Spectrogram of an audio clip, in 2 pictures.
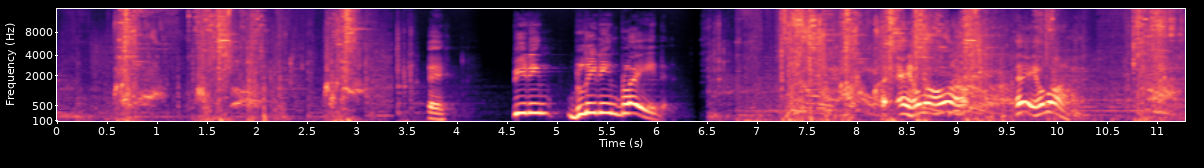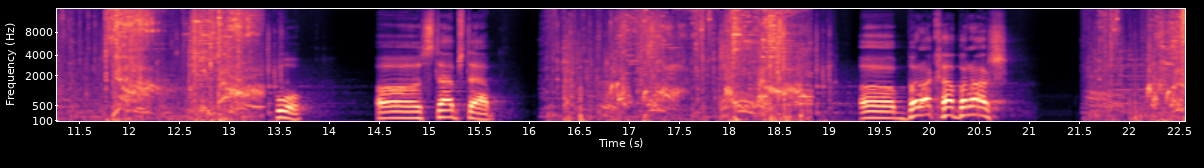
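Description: Heavy blows and blade slashes thud and clang.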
